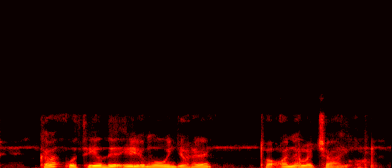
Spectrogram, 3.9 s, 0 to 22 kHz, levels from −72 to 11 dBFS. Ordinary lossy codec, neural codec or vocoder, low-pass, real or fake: Opus, 24 kbps; codec, 16 kHz, 1 kbps, FreqCodec, larger model; 7.2 kHz; fake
